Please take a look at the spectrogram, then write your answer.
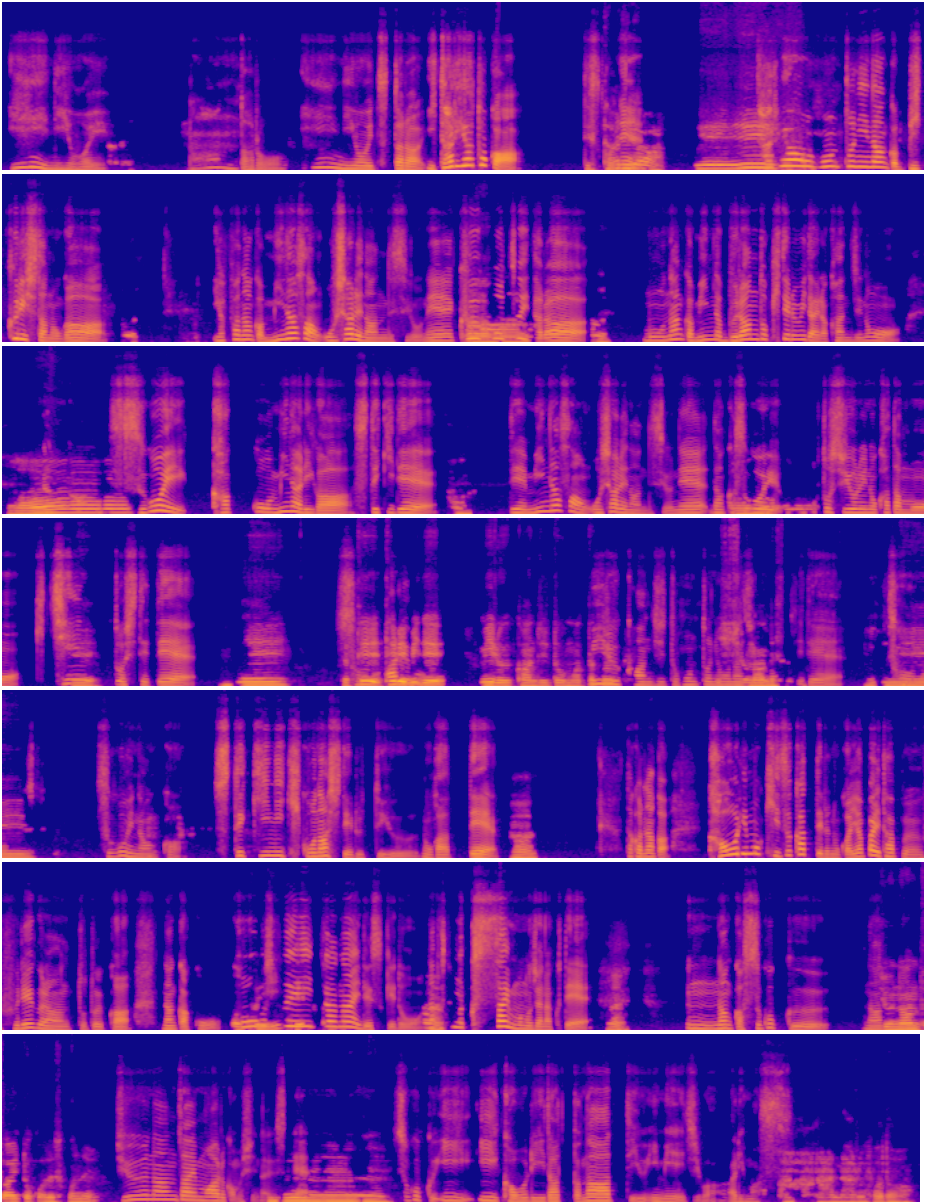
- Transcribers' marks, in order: static; distorted speech; other background noise; throat clearing; tapping; unintelligible speech
- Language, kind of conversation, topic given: Japanese, unstructured, 旅行中に不快なにおいを感じたことはありますか？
